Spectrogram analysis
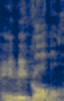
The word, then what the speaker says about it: Amy Gobel: She's a co-founder of the Alliance for Responsible Capitalism and her name is uh Amy Goble. I think I nailed that right. I pronounced Amy correctly, didn't I?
